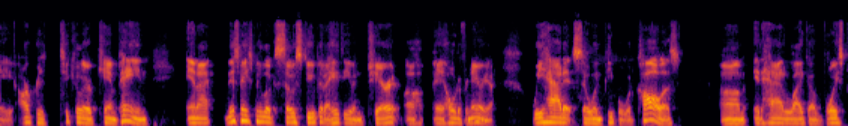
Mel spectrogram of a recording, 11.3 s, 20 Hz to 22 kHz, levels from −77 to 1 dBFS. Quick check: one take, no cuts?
no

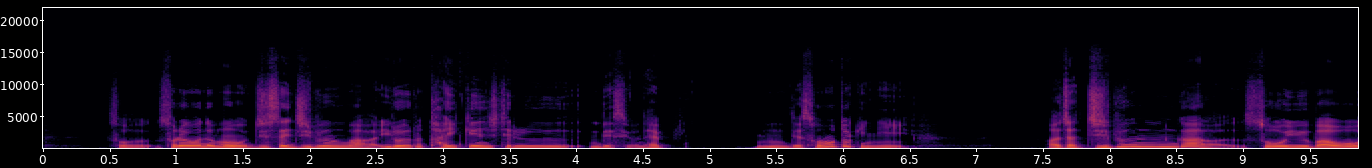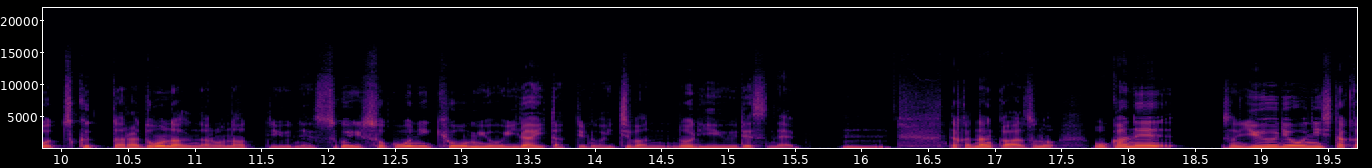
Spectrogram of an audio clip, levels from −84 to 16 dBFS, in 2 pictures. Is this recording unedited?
yes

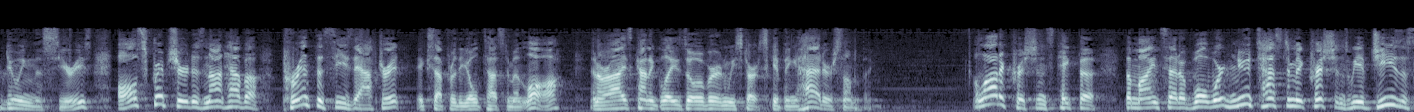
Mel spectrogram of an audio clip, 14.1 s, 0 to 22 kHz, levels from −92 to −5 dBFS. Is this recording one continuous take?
no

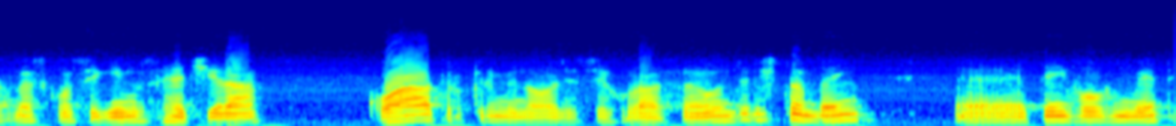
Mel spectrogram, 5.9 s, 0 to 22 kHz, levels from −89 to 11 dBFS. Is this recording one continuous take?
no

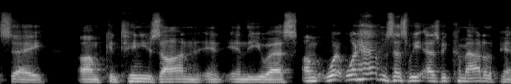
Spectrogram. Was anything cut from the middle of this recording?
yes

